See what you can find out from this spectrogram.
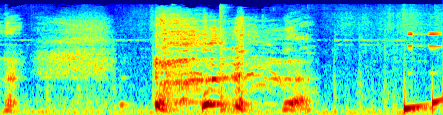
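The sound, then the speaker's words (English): A person coughs in a few rough, raspy bursts, loud and close together, with a throaty vocal edge between them. “Can you say that for me again? But this time, don't cough.”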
